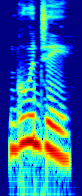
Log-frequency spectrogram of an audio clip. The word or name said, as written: ಭುಜೆ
